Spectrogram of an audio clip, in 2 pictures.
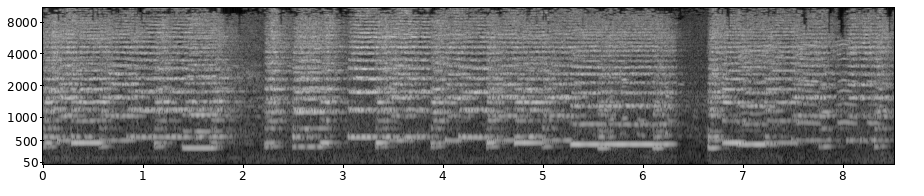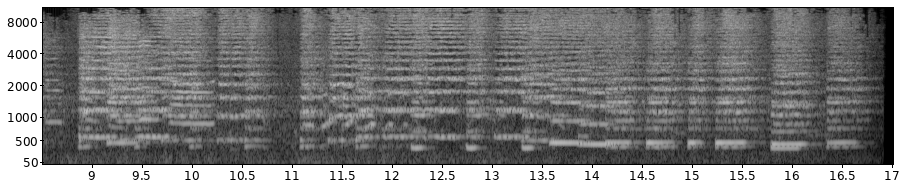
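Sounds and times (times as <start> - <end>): multi-tone bus air horn tune: 0.0 - 17.0.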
